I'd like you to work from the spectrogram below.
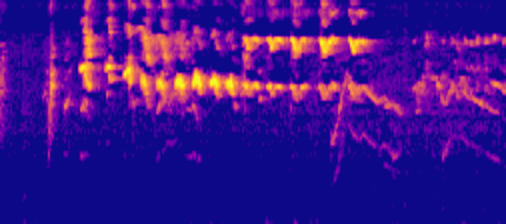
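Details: Oriental magpie-robin in lively song: a rapid, even series of high, clear notes runs for about two seconds, then slurred whistles and sliding notes follow. A low hum sits underneath.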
